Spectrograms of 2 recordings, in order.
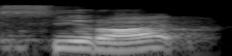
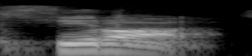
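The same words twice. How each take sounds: First: The word begins with a plain s sound. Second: The word begins with an emphatic s sound. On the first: This is the original form of the word. "asalnya sirat sin" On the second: This is the changed form of the word. "tapi dia dia tukar dengan sad"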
